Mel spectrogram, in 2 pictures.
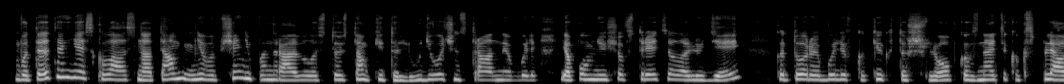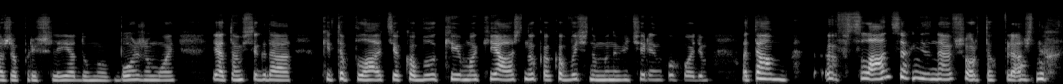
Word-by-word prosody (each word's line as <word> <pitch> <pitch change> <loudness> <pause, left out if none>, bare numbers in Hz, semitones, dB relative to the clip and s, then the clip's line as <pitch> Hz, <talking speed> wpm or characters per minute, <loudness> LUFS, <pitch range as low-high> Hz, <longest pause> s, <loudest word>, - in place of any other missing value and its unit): Вот 215 0 0
это 270 +8 +5
и 335 - +4
есть 295 -3 +1
классно, 215 -3 0
а - - -1
там 230 +5 +1
мне 240 -3 +3
вообще 220 +7 -2
не 285 -2 +4
понравилось. 200 -4 -1
То 220 - -2
есть 210 -1 -4
там 225 0 +2
какие-то 200 -2 -2
люди 190 +4 -1
очень 230 -1 -2
странные 205 0 -3
были. 200 +1 -6 0.2
Я 200 - +5
помню, 225 +1 +1
еще 220 +2 -3
встретила 230 -1 -1
людей, 205 - 0 0.3
которые 230 0 +1
были 225 +2 0
в 220 - -10
каких-то 205 0 -3
шлепках, 200 +2 -1
знаете, 210 +1 0
как 205 - -9
с - - -9
пляжа 205 -4 +3
пришли. 195 0 -3
Я 195 0 +2
думаю: 190 -1 -3
боже 200 +1 0
мой, 195 0 -2 0.3
я 215 -3 +4
там 205 +1 0
всегда 210 -3 0 0.3
какие-то 235 +3 -1
платья, 210 0 +2
каблуки, 225 +2 0
макияж, 215 +1 +2
ну, 240 -1 +1
как 205 +1 -5
обычно 225 -1 0
мы 205 0 +2
на 205 - +2
вечеринку 210 +1 -5
ходим. 195 -1 -6 0.3
А 195 - 0
там, 235 -2 +4 0.4
э, - - 0
в - - -12
сланцах, 280 +5 +4
не 285 -3 +1
знаю, 235 -1 +1
в - - -10
шортах 205 -3 -1
пляжных. 220 - 0
210 Hz, 175 wpm, -24 LUFS, 200-230 Hz, 0.4 s, это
